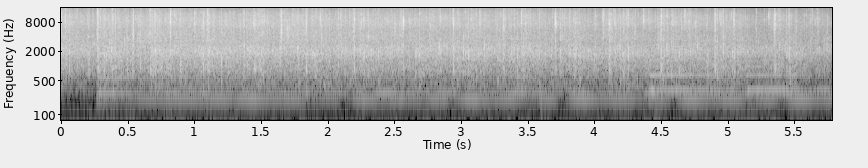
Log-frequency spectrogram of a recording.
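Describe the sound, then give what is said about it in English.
An audience at a church service bursts into sustained applause as a hand clap of praise to God, a dense, steady wash of many hands clapping at full volume, with a faint held organ tone humming underneath throughout. “Give God a great hand clap of praise.”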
